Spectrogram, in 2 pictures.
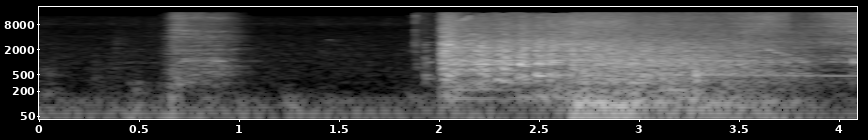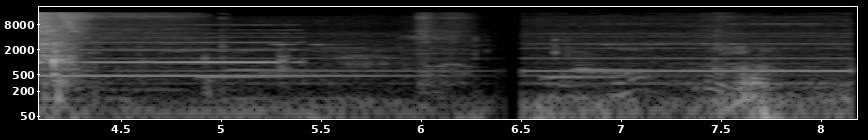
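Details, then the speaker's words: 2018 Ford F150 during intake manifold swap: fuel pump fuse (No. 50, 30 A) pulled and engine cranked to relieve pressure; starter churns about two seconds without firing, crank no start as expected. "I pulled the fuel pump fuse and I cranked the truck over you can hear it what I did but it didn't actually start"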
